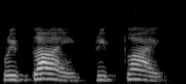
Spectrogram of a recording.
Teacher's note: Cố lại ví dụ nhé, từ này ta đọc là reply, reply. Vậy trọng âm thì rơi vào âm tiết hai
